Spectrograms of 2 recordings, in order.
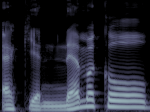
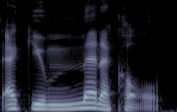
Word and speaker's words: ecumenical: to switch those around E I want to say ecunemical but it's ecumenical adjective from Circa 15871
